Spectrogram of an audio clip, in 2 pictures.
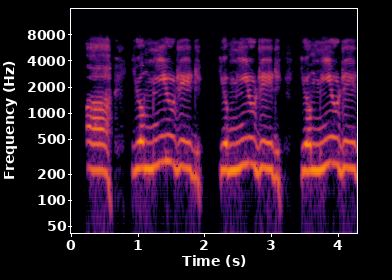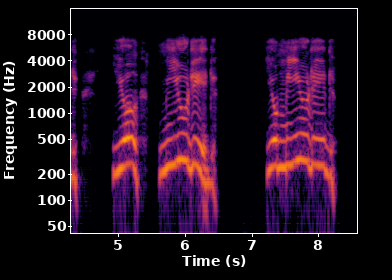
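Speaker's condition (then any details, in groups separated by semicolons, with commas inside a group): Cerebral palsy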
